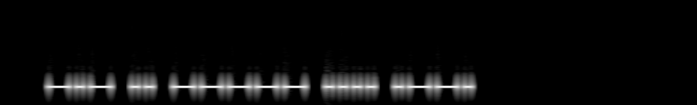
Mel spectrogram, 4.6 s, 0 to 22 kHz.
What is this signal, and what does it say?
Morse code, heard as a keyed tone, about 29 wpm, 700 Hz. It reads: KI0HP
